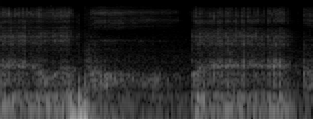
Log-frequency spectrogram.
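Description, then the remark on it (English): A voice imitates the deep, rumbling snoring of a troll: two long, growly breaths, the first with a louder rough burst, then a brief pause before the second snore. No words are spoken. “Well, if I told you that later on … had several hours worth of troll snoring recorded, wouldn't you be excited?”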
